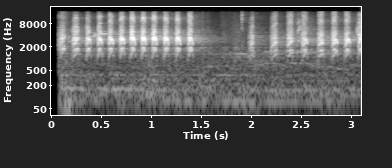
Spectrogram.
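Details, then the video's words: Little spiderhunter in vigorous song, used as a lure to prompt other spiderhunters to sing: sharp, high chipping notes repeated about six times a second, a brief pause, then the rapid series resumes. "Masteran Pijantung Pisang Gacor, Pancingan Pijantung Bahan Agar Bunyi"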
